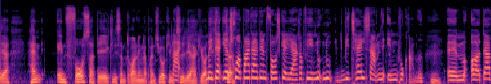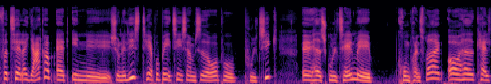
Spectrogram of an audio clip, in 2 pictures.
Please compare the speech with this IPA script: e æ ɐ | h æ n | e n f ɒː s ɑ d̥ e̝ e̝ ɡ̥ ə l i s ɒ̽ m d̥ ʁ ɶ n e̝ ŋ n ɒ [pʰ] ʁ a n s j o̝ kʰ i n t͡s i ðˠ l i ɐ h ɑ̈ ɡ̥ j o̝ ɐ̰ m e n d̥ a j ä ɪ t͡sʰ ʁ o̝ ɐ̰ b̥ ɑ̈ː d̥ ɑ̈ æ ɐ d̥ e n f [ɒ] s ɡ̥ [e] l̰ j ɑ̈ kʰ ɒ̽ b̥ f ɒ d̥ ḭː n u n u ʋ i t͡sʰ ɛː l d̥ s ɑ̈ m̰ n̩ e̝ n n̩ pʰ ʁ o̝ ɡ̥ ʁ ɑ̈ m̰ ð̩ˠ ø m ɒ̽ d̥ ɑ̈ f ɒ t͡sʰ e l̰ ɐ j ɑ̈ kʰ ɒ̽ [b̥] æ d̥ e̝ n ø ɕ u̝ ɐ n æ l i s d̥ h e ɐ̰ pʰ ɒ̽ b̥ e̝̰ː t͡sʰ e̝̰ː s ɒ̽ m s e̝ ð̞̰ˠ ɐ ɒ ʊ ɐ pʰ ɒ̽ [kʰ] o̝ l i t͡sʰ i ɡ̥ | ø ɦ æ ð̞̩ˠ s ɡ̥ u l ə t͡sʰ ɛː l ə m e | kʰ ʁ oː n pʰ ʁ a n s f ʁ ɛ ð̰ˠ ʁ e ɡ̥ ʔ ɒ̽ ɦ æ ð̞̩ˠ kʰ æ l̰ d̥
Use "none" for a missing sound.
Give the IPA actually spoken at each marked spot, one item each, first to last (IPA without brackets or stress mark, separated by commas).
pʰ, ɒː, e, b̥, pʰ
